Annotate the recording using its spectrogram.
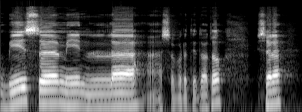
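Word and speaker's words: بسم الله: Pada bacaan bis ini, sempurnakan huruf sinnya. Ketika sinnya sukun, ini ada sifat saofir. Dia harus kita alirkan nafasnya. Bis. Nah, seperti itu sempurna baru baca mi. Bismi. Bismi. Usahakan jangan sampai memantul.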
